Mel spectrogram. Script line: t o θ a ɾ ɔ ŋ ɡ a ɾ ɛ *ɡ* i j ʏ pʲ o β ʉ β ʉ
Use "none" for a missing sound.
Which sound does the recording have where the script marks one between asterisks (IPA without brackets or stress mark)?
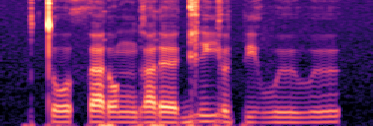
ɡ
